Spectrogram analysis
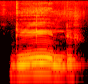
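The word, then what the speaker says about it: guild: किसी भी वर्ड में यू के बाद कोई वावेल्स अक्षर आया हो तो यू हमेशा क्या होता है? साइलेंट होता है। तो हमने बताया यू के बाद वावेल आया, गाइड, गिटार, गिल्ड, ठीक है, बिस्कट।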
